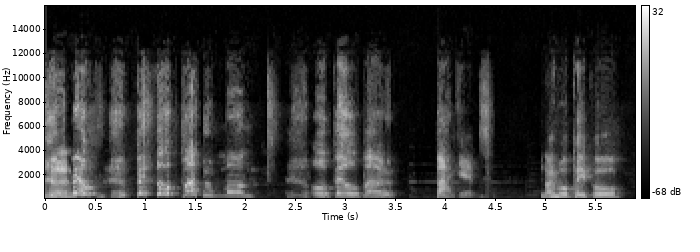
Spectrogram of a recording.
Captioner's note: laughing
